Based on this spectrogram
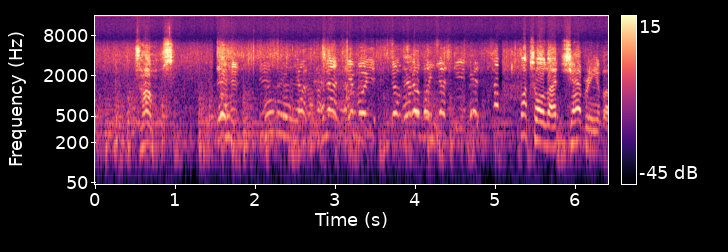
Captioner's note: speaking in foreign language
